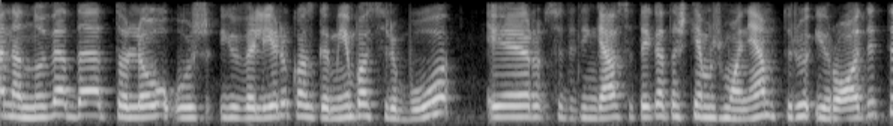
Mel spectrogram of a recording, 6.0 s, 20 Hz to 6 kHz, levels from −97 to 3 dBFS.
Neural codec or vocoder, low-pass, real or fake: none; 5.4 kHz; real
